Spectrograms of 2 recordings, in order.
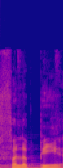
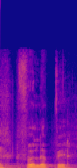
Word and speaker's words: Philippi: I said Philippi, and that's wrong. How do you say it, Charlie? Philippi. Philippi. Okay. Apparently, Philippi. by some parts of Cape Town, that's how you say Philippi.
